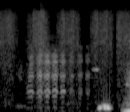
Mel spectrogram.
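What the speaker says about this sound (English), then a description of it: "That is a black sheep, though." Black sheep in the Minecraft video game gives a single short, faint bleat in a brief quiet moment, with soft game ambience around it.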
